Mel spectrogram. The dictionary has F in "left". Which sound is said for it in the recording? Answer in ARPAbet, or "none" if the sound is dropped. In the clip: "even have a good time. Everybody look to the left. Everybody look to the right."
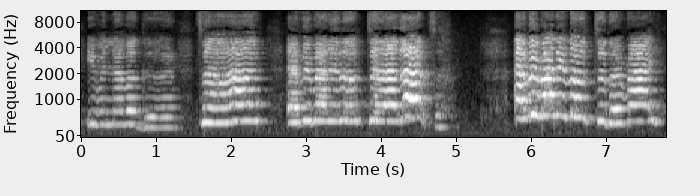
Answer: none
